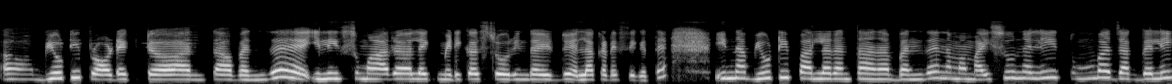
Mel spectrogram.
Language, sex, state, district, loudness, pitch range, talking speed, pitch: Kannada, female, Karnataka, Mysore, -14 LUFS, 230-280 Hz, 135 wpm, 250 Hz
